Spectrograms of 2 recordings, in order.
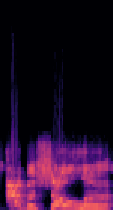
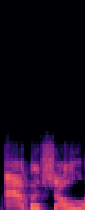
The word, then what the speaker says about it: Abishola: No, it's Abishola. Oh. I can't stand you. Cannot stand you. – You knew what I was talking about. – Yeah, after like 5 minutes. – How you say it? – Abishola.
